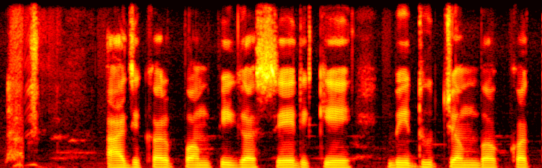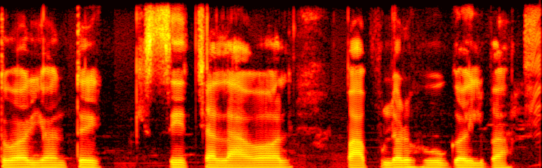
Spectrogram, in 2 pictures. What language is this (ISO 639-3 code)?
bho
